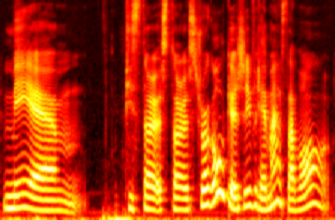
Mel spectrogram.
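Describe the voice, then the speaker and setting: A woman in her late thirties with a Québécois accent, chatting casually as a podcast co-host, animated and colloquial, laughing easily. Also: on the low side, slow, smooth. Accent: Québécois French. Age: 30s. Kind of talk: casual chat.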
